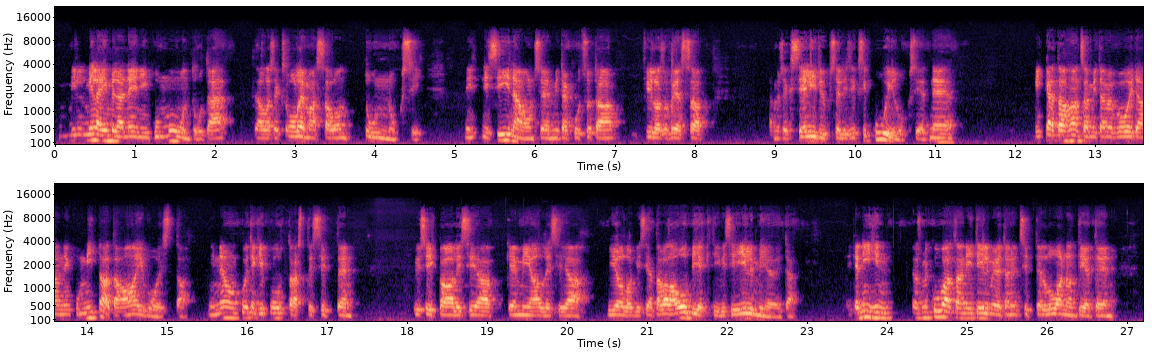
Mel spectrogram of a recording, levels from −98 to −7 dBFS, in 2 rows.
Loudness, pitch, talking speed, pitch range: -24 LUFS, 130 Hz, 115 wpm, 115-150 Hz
